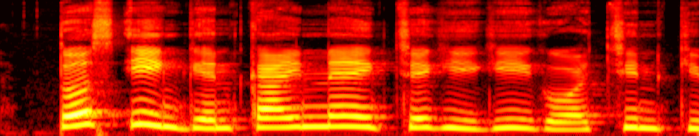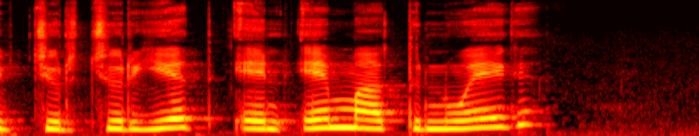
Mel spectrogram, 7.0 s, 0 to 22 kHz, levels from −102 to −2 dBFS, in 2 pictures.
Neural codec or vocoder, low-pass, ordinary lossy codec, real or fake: none; none; none; real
